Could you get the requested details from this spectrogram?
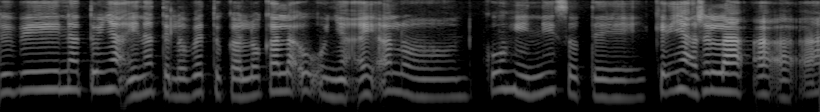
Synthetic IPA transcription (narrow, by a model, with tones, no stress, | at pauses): li˧βi˦nã˦t̪u˦ɲã˦ʔi˧nã˦t̪e˧lo˧βe˦t̪u˧ka˨lo˧˦ka˦la˦˧ʔu˦ʔu˧˨ɲã˨ʔa˧i˧ʔa̰˦lo˧ku˦ɦĩ˧nĩ˦so˧t̪e˨ke˧ʔe˦ɲã˦ʔã˧ʐe˦la˦ʔa˧ʔa˨ʔa̰˦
